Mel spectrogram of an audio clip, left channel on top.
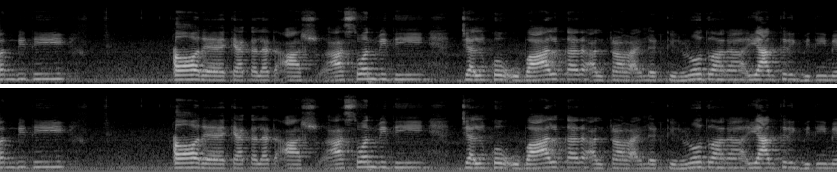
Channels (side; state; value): right; noise; hum, 17 dB below the sound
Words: विधि और क्या कहलाता आसवन विधि, जल को उबाल कर अल्ट्रावायलेट किरणों द्वारा। यांत्रिक विधि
